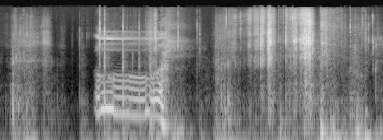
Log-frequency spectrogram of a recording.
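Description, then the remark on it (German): Tearing and crinkling of a heavily taped parcel marked 'caution glass', with a brief high squealing stretch as tape pulls away, followed by rough, bursty ripping and rustling of packaging. “Mann, ich hasse Pakete aufmachen, ehrlich, Mann, weil die auch teilweise immer so viel Klebeband da drauf machen, dass du es halt nicht abkriegst.”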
